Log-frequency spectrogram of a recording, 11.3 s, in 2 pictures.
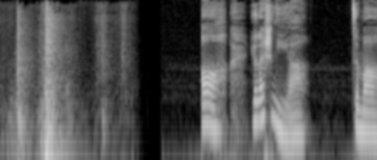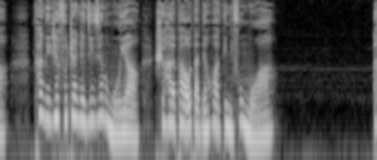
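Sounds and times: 
door pushed shut with a loud low thud: 0.1s - 1.2s
speech: 3.0s - 4.7s, 5.3s - 9.8s.

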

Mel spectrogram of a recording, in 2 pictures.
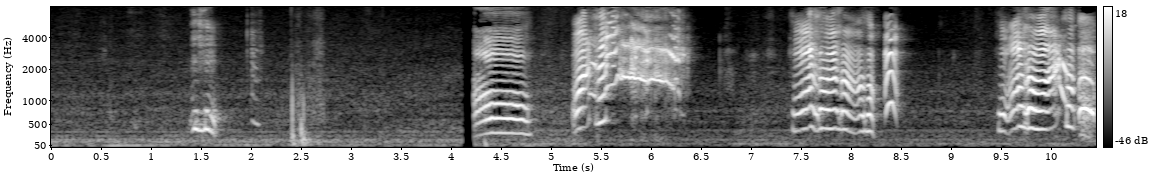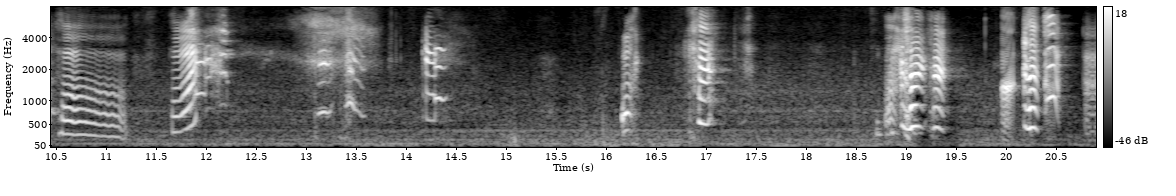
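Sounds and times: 
baby laughing and babbling: 1.4s - 2.2s, 4.3s - 6.4s, 7.4s - 8.6s, 9.5s - 12.4s, 13.0s - 14.6s, 16.2s - 17.6s, 18.7s - 20.9s.

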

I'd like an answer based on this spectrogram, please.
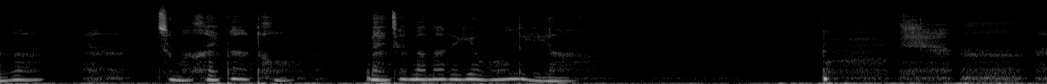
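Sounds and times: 
speech: 1.6s - 3.0s, 3.6s - 5.8s, 9.0s - 9.2s
child breathing in and out against a mother's armpit: 8.3s - 10.4s.

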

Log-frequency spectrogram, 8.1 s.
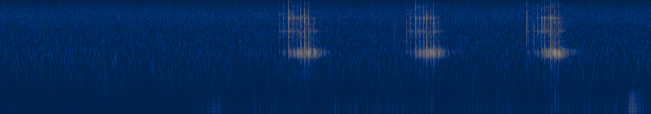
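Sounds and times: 
frog croaks: 3.5s - 4.2s, 5.0s - 5.7s, 6.6s - 7.3s.

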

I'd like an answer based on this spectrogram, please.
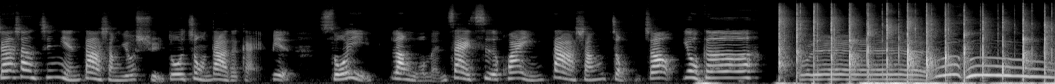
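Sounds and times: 
speech: 0.0s - 10.5s
hand clapping: 7.8s - 10.5s.

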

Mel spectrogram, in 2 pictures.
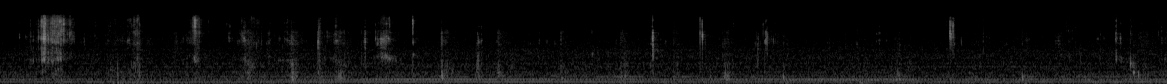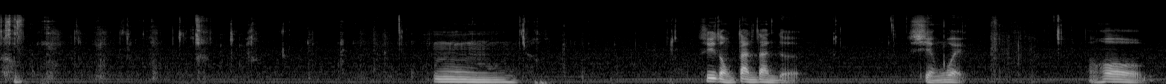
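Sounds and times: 
low steady hum: 0.0s - 23.3s
biting and crunching of Lay's Classic Original potato chips: 0.2s - 7.9s, 8.8s - 16.0s
speech: 18.7s - 19.8s, 20.9s - 21.4s, 22.7s - 23.2s.

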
